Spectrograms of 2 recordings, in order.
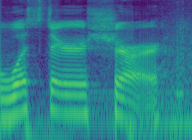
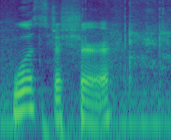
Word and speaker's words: Worcestershire: of history right now they said it should be pronounced how i'm saying it now so worcester sure worcestershire every time there is a shire you say sure they are well traveled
